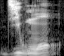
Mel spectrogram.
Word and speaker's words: Diwan: cerveau à la prononciation donc c'est Diwan avec un petit n à la fin dit one donc un réseau d'école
